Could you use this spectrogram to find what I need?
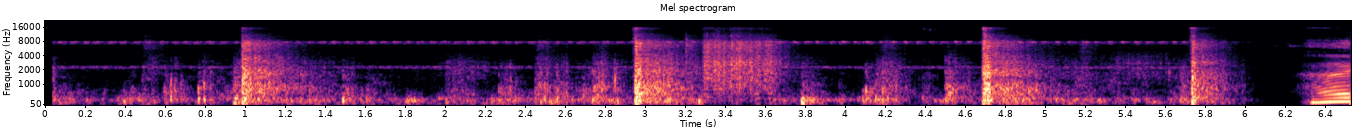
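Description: Fireworks crackle and fizzle after each burst.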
